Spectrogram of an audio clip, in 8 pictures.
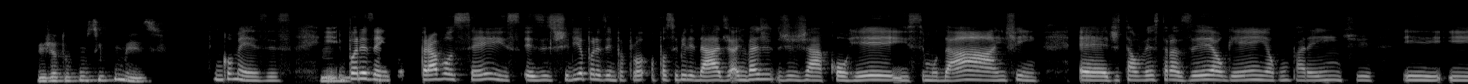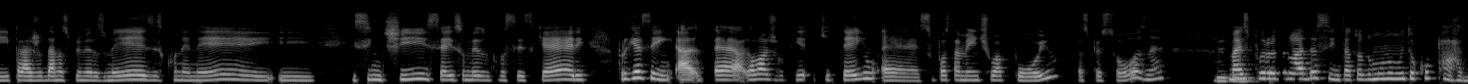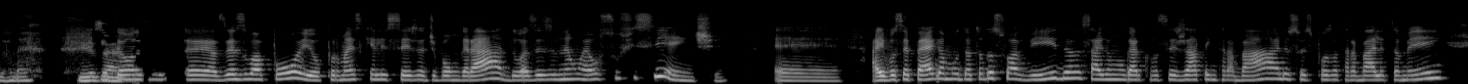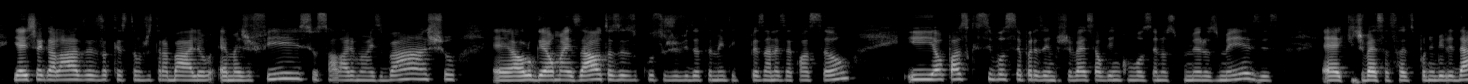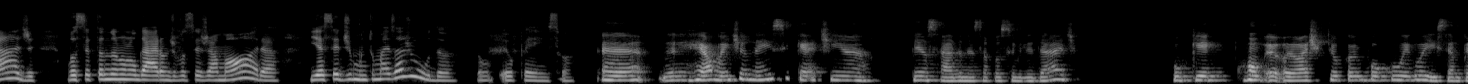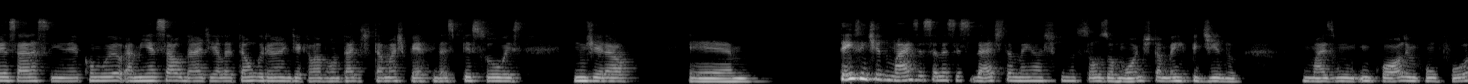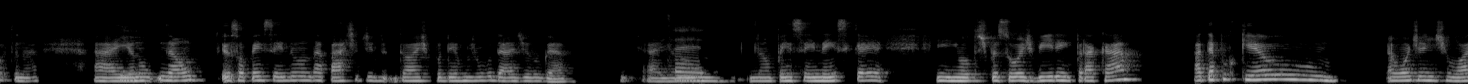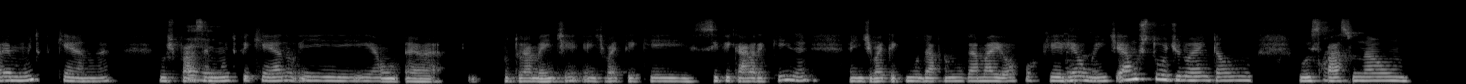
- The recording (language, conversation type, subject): Portuguese, advice, Como posso lidar com a incerteza e com mudanças constantes sem perder a confiança em mim?
- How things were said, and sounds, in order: tapping; laughing while speaking: "ocupado, né"; other background noise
